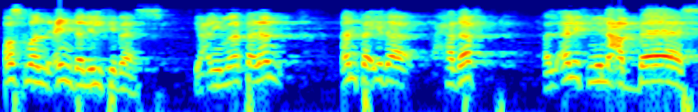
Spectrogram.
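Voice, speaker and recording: A man, a scholar teaching spelling rules in a recorded lesson, who speaks slowly and deliberately and dwells on each example word. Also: sits high. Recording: echoey hall, dull lo-fi sound.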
